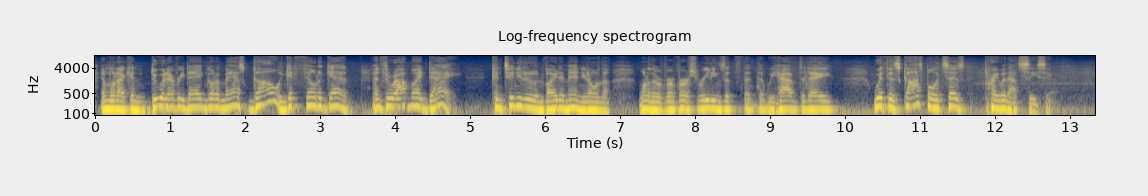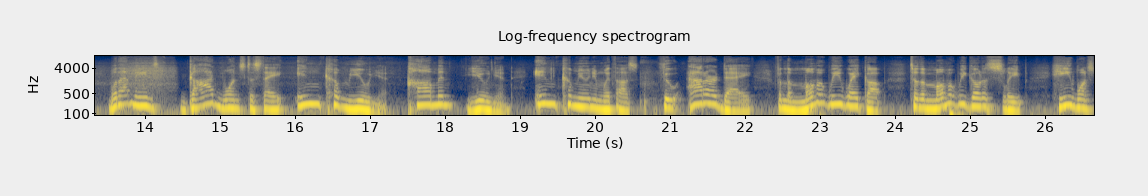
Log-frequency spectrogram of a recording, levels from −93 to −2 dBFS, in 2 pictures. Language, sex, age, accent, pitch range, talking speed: English, male, 50-69, American, 125-175 Hz, 185 wpm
